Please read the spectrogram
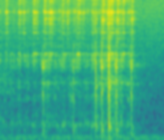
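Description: A quick run of light clicks and taps, bunched in the middle of the clip, from fingers handling the Apple Watch's glass and aluminium case.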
